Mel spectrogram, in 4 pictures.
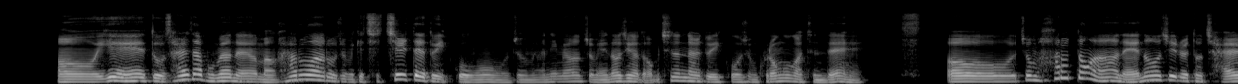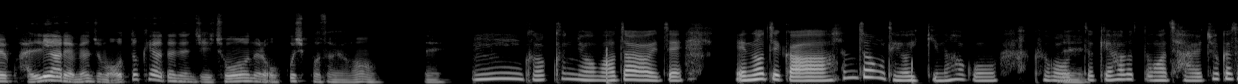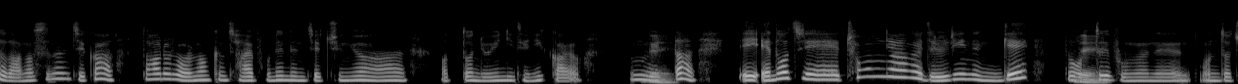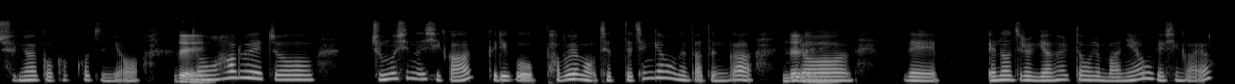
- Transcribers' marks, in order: tapping
- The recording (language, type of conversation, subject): Korean, advice, 하루 동안 에너지를 더 잘 관리하려면 어떻게 해야 하나요?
